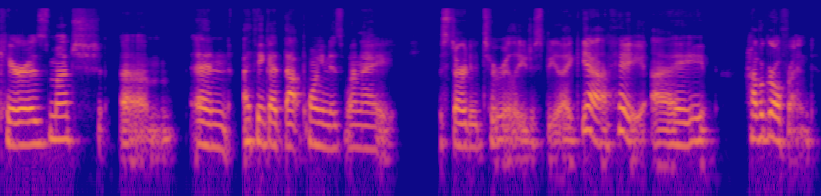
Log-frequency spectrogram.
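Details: Adult man who identifies as a person who stutters and is open about his stutter at work; stuttering.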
